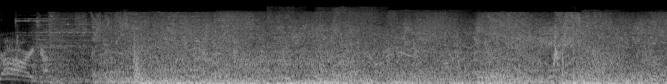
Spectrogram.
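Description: Weapons clash and magic blasts burst in a fast fight.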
